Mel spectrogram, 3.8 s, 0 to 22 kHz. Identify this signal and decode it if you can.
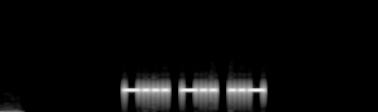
Morse code, heard as a keyed tone, about 25 wpm, 700 Hz. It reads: BDU
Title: USA Call Sign Postfixes - 3 Letters 25wpm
